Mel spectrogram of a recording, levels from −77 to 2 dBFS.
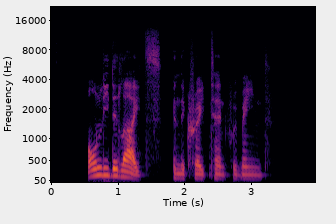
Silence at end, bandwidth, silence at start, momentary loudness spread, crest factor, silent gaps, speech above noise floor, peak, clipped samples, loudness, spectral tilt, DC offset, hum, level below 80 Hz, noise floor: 0.7 s; 14 kHz; 0.55 s; 12 LU; 20 dB; none; 45 dB; -14 dBFS; under 0.1%; -34 LUFS; -5 dB/octave; under 0.1%; none; -72 dBFS; -79 dBFS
